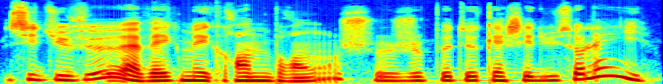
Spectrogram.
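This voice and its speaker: A woman voicing a big, kindly male oak tree in a children's storybook, slow and helpful. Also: fairly low pitch, sing-song, darkish tone.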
